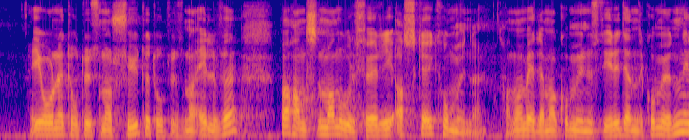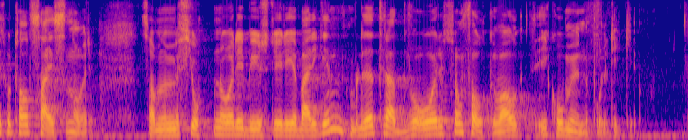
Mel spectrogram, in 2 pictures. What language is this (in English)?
Norwegian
